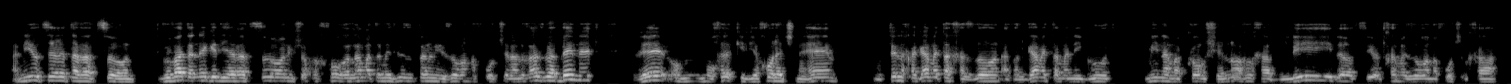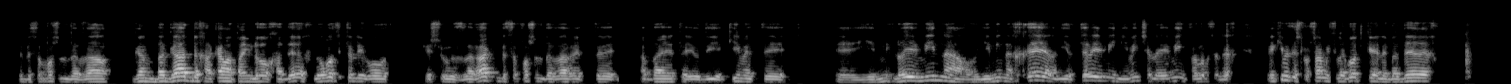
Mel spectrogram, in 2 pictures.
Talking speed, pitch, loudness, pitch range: 170 wpm, 150 Hz, -26 LUFS, 130-170 Hz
